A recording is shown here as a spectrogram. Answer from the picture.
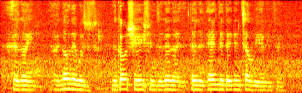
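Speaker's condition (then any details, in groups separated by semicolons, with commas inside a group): Dementia, moderate; intermediate stage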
